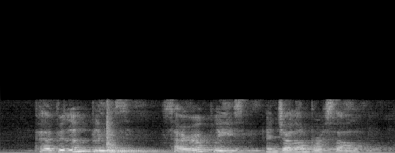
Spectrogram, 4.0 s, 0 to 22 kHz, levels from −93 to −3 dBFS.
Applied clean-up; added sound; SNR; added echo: none; Snare drum; 9 dB; reverberation time 1.3 s.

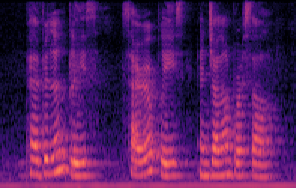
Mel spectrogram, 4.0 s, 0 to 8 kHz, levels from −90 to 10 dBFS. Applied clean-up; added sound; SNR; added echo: none; none; none; none.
